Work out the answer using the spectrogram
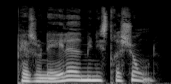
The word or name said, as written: personaleadministration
